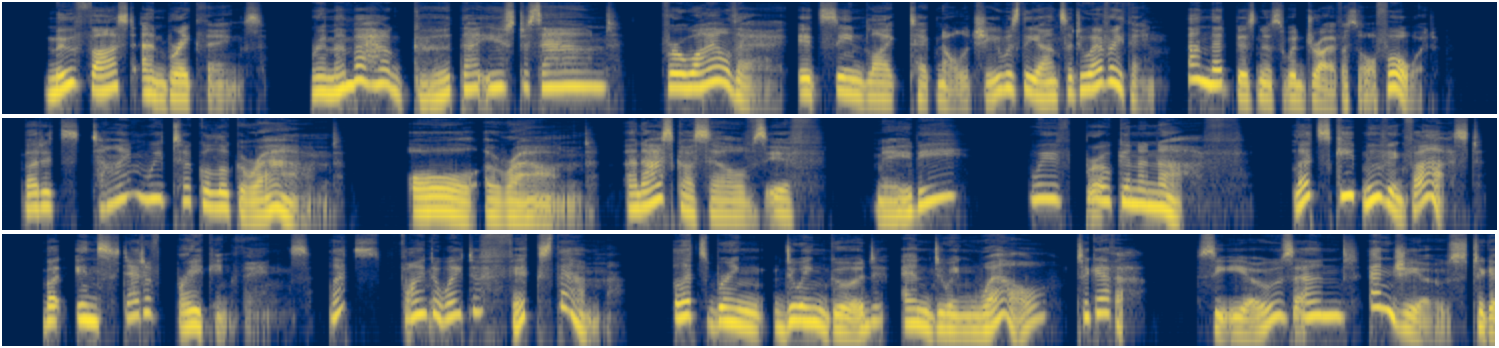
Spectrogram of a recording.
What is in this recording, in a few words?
UK British Conversational Brand Narration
